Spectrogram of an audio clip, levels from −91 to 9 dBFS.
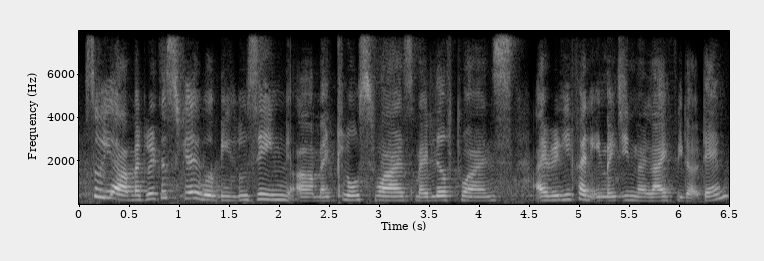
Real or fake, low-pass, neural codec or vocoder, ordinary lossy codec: fake; none; codec, 16 kHz, 2 kbps, X-Codec, HuBERT features, trained on general audio; none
